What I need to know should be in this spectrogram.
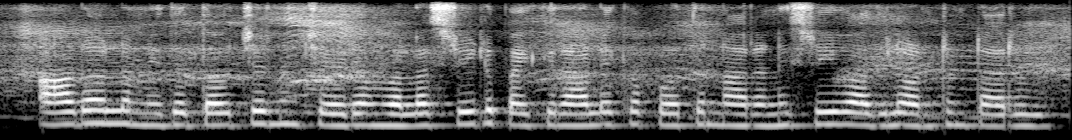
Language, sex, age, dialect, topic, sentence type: Telugu, male, 18-24, Southern, banking, statement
